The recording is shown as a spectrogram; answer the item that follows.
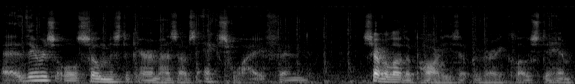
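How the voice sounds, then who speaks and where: An actor playing a formal, guarded male attorney giving a measured, carefully worded statement in a crime drama. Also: low-pitched, sing-song, a little hiss or hum. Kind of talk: acted formal statement to investigator.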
